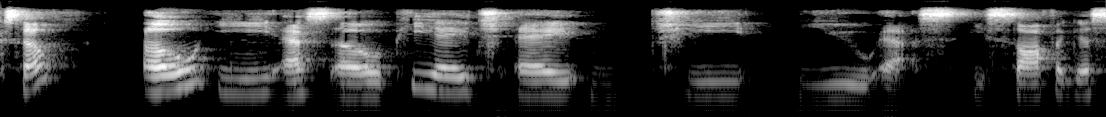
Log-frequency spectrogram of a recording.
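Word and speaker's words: oesophagus: Greek and ancient Latin it's pronounced like an e sound or like an a kind of sound so I sometimes I'll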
